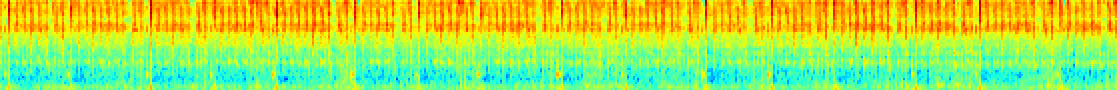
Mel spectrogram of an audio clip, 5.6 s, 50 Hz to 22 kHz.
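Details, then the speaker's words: Microcosm M96 "Oddball" 2cc hit-and-miss model engine just after its electronic ignition was retarded while running: sharp pops about three a second with irregular gaps, giving a longer miss cycle. Normal, happier hit-and-miss firing. "Right away, that's got a longer mist cycle. That is a happier engine firing there."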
